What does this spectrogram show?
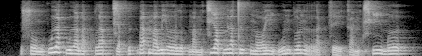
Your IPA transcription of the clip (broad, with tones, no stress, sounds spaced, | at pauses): s o˨˩ m k w ɯ˥˩ a̯ k w ɯ˧ a̯ w a˨˩ k̚ p l a˦˥ ʔ t͡ɕ a˨˩ p̚ l ɯ˥˩ k̚ l a˦˥ ʔ m a˦˥ w j ɤː˧ l o˨˩ k̚ m a˩˦ m t͡ɕ i˥˩ a̯ p l ɯ˥˩ a̯ t ɯː˥˩ k̚ n ɔː˦˥ j i˨˩ ʔ w u˥˩ n p l o˥˩ n r a˨˩ k̚ s eː˩˦ k a˩˦ ŋ t͡ɕʰ iː˥˩ m ɤː˥˩ t̚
